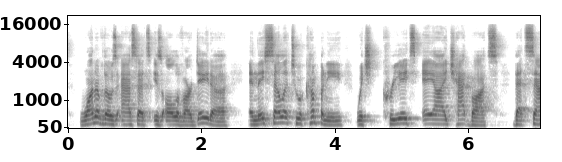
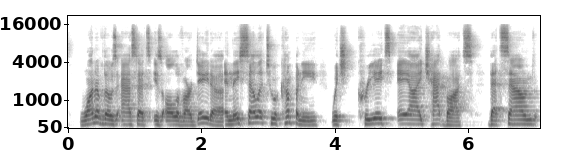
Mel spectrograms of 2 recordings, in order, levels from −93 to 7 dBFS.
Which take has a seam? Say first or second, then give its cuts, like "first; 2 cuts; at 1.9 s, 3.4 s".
second; 1 cut; at 2.3 s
